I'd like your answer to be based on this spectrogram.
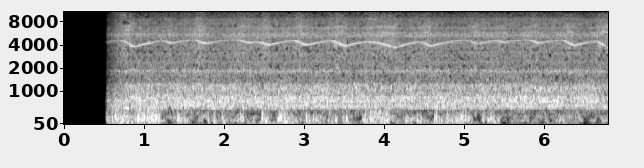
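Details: Steady high-pitched whine with slightly wavering pitch over a low rumble: a dental handpiece running during zirconia crown work.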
